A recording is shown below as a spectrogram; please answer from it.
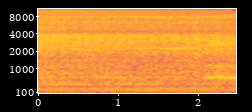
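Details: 1965 Plymouth Valiant 170 slant six, formerly stalling after 3-5 minutes from a missing heat riser boiling the carb, now with junkyard intake and exhaust manifolds: steady, even low rumble, no surging or misses; smooth idle.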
